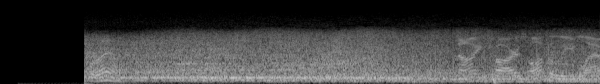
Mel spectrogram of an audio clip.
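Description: A pack of NASCAR stock cars' V8 engines running at racing speed around the track, a dense steady drone that cuts in suddenly about a second in after silence.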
